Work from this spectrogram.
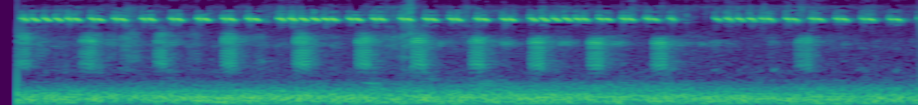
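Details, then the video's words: Crickets calling in rice fields: a high, thin chirping in quick pulsed bursts runs almost without pause, while a lower, rattling pulsed call repeats about twice a second over a soft low rumble. "SUARA JANGKRIK DI PESAWAHAN"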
